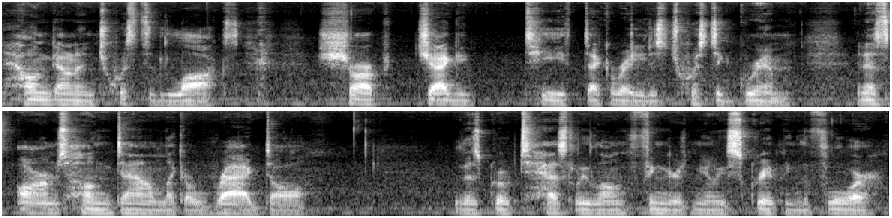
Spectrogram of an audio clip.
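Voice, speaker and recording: A man narrating a horror story in a slow, deliberate reading, now and then clearing his throat. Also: deep voice, a bit bright, slight background noise.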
